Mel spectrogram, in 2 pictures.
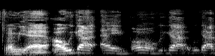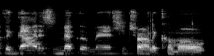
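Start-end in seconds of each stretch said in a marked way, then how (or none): none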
